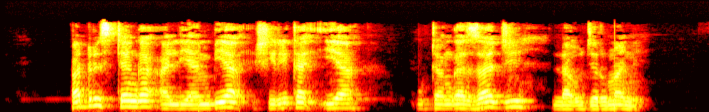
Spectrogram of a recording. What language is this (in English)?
Swahili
